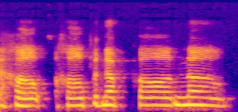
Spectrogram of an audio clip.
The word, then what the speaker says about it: Ho'oponopono: Ho'oponopono prayer?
